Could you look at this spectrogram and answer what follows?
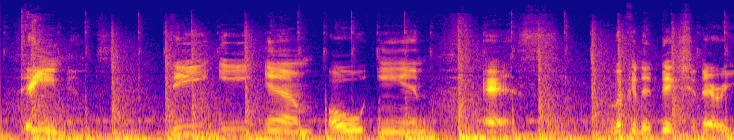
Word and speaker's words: Demons: If you don't know who this guy is, his name is Jamel Maurice Demons. But I'm going to say Demons because it's spelled the same way. That's right, Demons.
